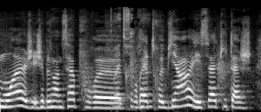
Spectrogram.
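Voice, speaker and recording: A woman speaks at a fairly high pitch with ordinary pitch variation. There is noticeable background noise behind her. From France, Troyes (Champagne). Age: 40s. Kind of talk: interview. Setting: her showroom. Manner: hesitant, many fillers.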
